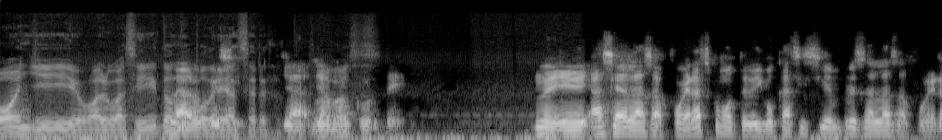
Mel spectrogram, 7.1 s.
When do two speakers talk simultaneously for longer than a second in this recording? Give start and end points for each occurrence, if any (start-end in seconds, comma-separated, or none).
1.2-2.9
